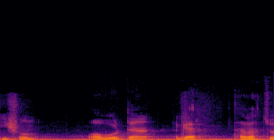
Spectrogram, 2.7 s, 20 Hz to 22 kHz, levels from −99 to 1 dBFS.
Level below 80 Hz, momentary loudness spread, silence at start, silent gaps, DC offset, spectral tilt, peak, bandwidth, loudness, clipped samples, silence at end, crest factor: -54 dBFS; 10 LU; 0 s; none; under 0.1%; -9.5 dB/octave; -16 dBFS; 7.2 kHz; -35 LUFS; under 0.1%; 0 s; 18 dB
